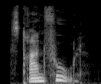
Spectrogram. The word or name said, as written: strandfugl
